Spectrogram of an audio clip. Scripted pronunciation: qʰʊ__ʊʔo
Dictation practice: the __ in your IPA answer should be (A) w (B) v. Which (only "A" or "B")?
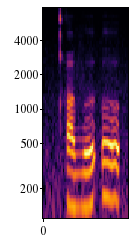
B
